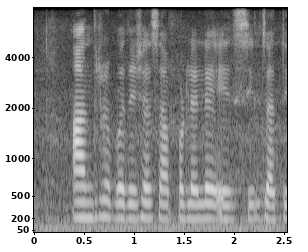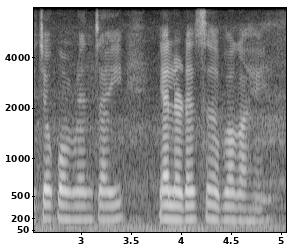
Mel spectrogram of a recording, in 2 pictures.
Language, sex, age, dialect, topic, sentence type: Marathi, female, 41-45, Standard Marathi, agriculture, statement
